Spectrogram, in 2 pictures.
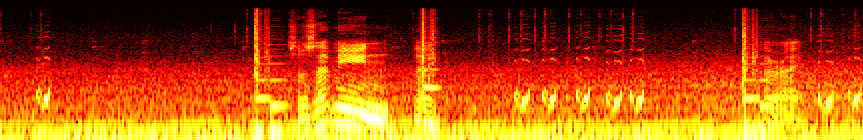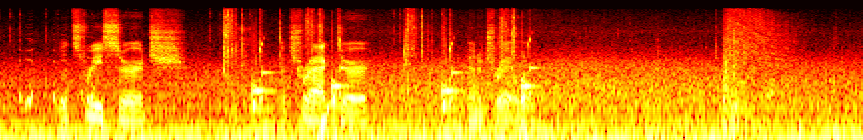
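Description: Electronic menu beeps and chirps sound as options are clicked through.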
